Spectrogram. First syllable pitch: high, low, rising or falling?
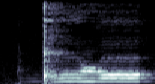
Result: high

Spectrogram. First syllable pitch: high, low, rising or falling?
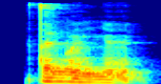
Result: high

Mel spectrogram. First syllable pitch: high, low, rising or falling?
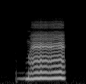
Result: high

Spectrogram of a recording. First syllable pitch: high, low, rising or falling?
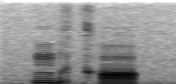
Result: high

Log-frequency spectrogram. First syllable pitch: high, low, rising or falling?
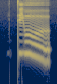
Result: falling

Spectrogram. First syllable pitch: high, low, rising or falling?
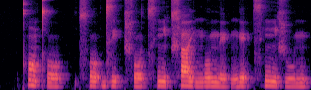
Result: falling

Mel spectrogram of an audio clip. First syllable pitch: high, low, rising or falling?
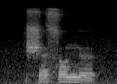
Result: low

